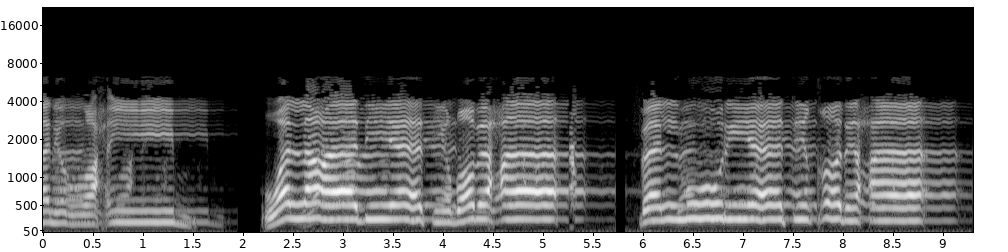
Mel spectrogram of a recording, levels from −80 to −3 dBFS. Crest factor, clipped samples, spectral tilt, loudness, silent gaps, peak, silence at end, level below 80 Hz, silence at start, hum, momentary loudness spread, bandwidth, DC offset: 14 dB; under 0.1%; -6 dB/octave; -15 LUFS; 1.97-2.16 s; 0 dBFS; 0.15 s; -60 dBFS; 0 s; none; 12 LU; 6.4 kHz; 0.1%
